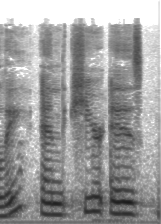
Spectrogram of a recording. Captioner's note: speaking in French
